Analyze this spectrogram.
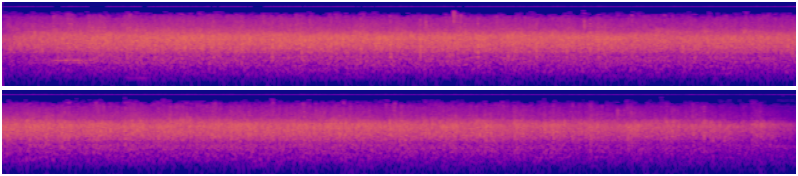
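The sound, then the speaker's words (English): Sustained audience applause welcomes a speaker to a chapel lecture, a dense, even wash of many hands clapping that holds steady for about fifteen seconds before tapering slightly at the end. “He'll be speaking on Bonhoeffer and our post-racial blues. Please join me in welcoming J. Kameron Carter.”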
